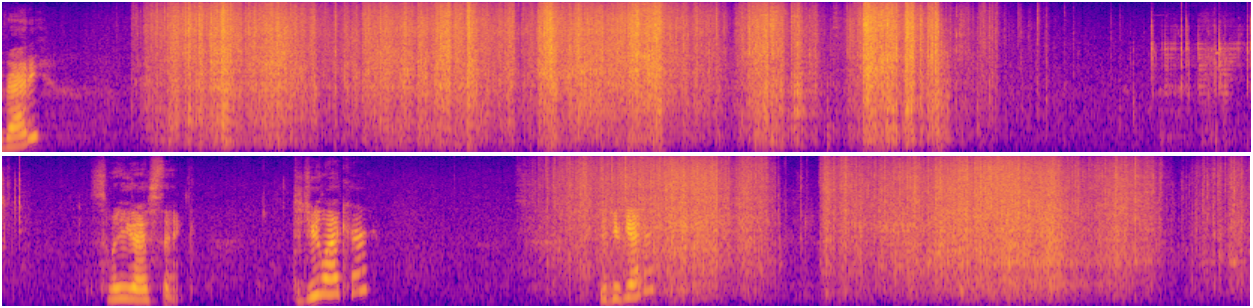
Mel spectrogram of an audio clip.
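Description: Tissue paper rustles and crinkles as it is pulled away.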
